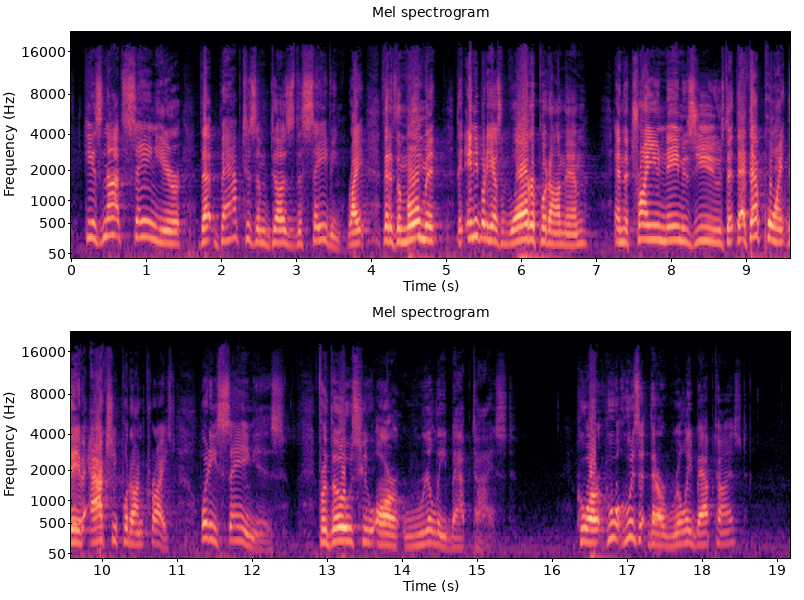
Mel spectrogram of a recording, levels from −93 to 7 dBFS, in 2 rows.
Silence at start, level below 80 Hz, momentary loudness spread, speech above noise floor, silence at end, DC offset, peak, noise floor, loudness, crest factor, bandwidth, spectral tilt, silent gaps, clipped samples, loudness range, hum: 0.2 s; -52 dBFS; 14 LU; 40 dB; 0.75 s; under 0.1%; 0 dBFS; -54 dBFS; -14 LUFS; 14 dB; 17 kHz; -4 dB/octave; none; under 0.1%; 7 LU; none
